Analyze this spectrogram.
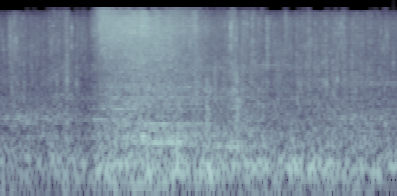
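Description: A burst of magic whooshes and crackles.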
